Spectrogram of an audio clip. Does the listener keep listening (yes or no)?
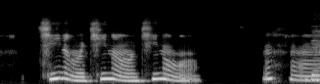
no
